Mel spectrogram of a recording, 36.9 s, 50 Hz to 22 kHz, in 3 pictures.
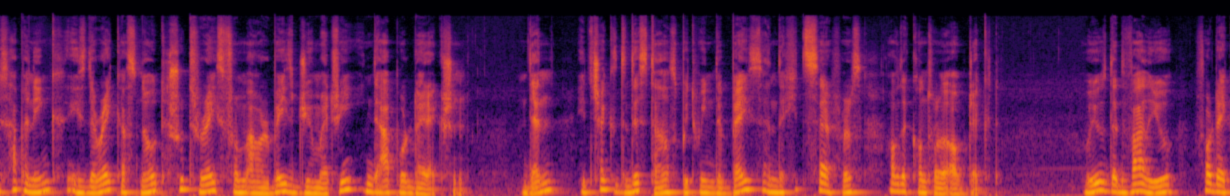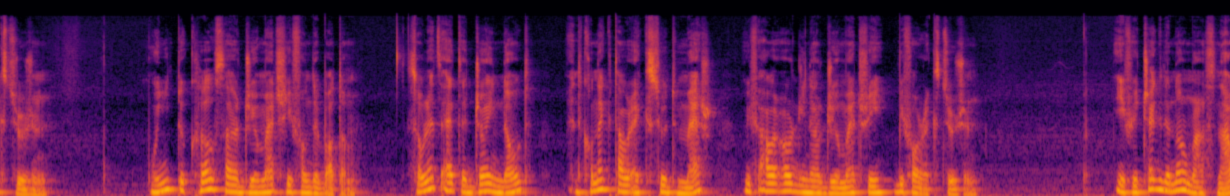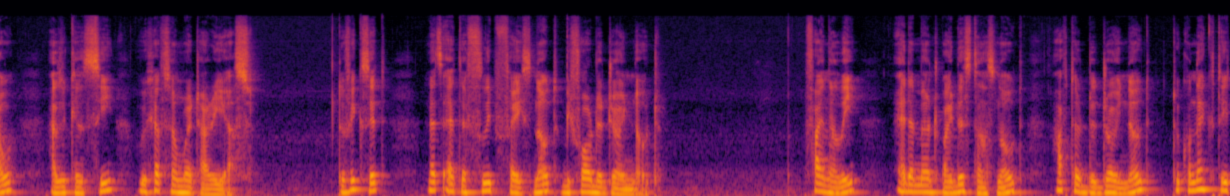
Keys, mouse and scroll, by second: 0.8 middle drag, 1.2 g, 1.2 z, 2.3 click, 2.5 Tab, 3.4 g, 8.6 Tab, 9.2 middle click, 9.7 s, 10.3 click, 11.1 h, 11.4-11.7 middle drag, 12.2-12.6 middle drag, 12.6 click, 13.1-13.6 middle drag, 14.3-14.9 middle drag, 15.2 shift+middle drag, 15.8 click, 15.9 middle click, 16.6 middle drag, 17.7-18.1 drag, 18.3 click, 18.8-21.1 drag, 21.3 click, 21.6 alt+shift+click, 22.7-24.0 drag, 24.5 middle click, 29.3 click, 29.8-30.7 middle drag, 30.8 click, 31.2 shift+a, 35.4 click, 35.9 click, 36.6 click.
